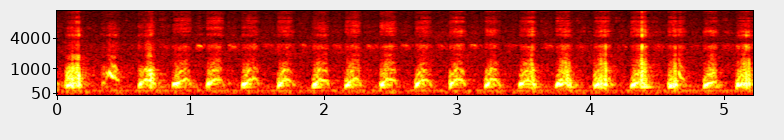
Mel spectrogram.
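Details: Unusual sounds from a possibly unwell pet rabbit, male, treated with antibiotics just in case. Quick, evenly spaced, grating pulses of nearly four per second, each a short wheezy burst, in a quiet room.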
